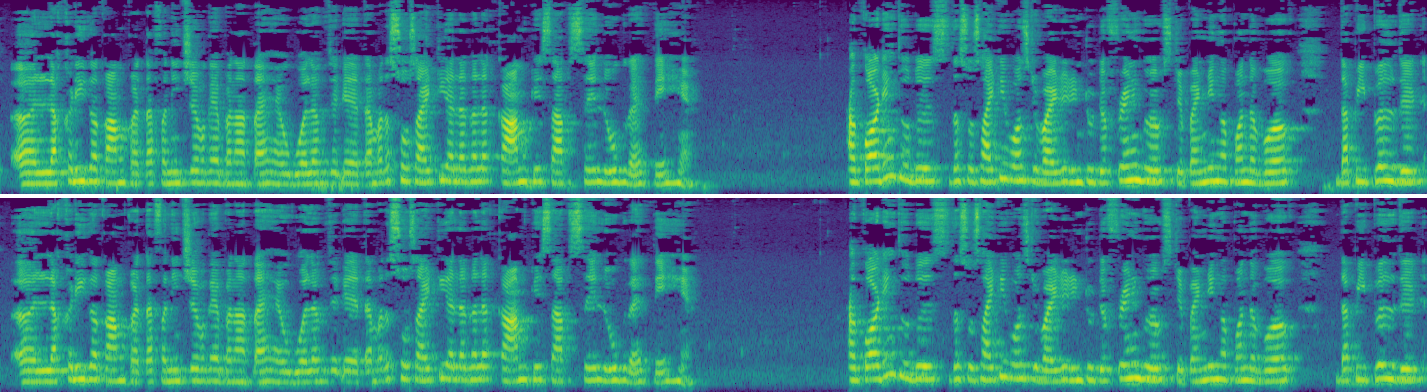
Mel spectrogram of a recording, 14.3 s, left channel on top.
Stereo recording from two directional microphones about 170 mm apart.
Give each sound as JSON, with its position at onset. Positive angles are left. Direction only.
{"t": 0.1, "sound": "a woman's voice", "side_deg": 10}
{"t": 8.5, "sound": "a woman's voice", "side_deg": 10}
